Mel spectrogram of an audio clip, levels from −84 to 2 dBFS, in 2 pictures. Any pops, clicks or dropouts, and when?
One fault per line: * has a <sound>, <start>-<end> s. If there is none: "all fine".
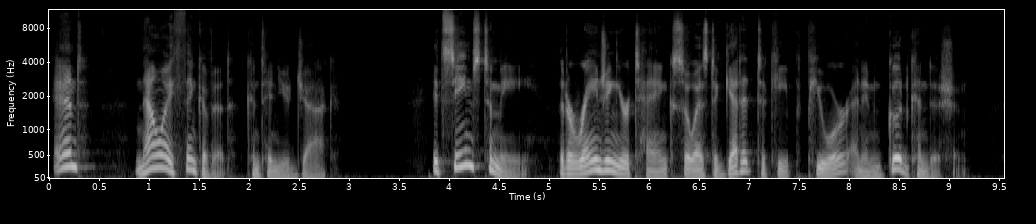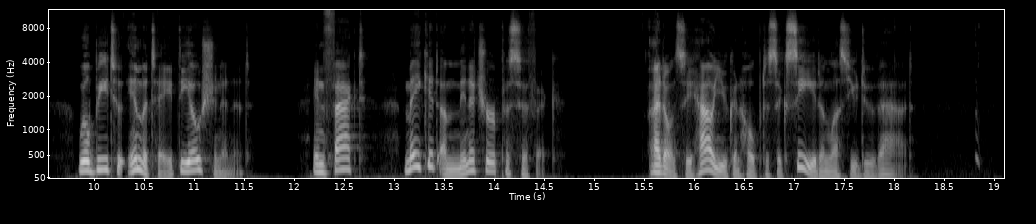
* has a laugh, 18.8-18.9 s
